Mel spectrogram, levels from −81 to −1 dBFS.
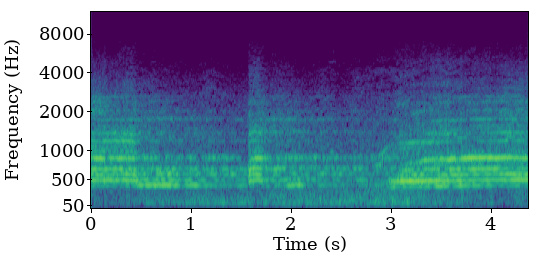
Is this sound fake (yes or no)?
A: no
